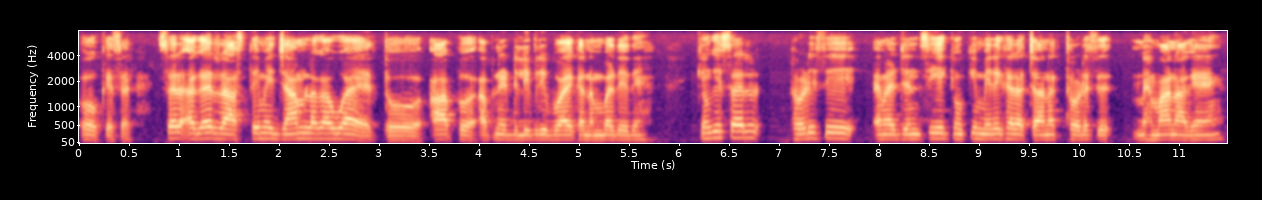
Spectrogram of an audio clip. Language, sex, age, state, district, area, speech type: Urdu, male, 18-30, Uttar Pradesh, Siddharthnagar, rural, spontaneous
